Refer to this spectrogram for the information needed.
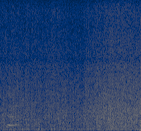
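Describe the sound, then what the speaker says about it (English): Light afternoon rain at a mountain goat hunting camp in British Columbia, a steady soft hiss of drops falling on surfaces. It runs evenly throughout with a slight rise at the end and no voices. "It's the middle of the afternoon and it started to rain a little bit."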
